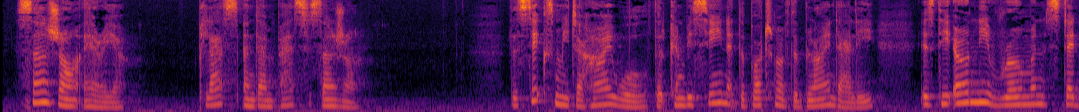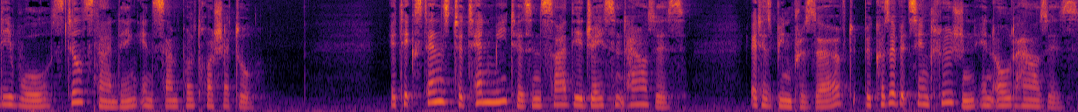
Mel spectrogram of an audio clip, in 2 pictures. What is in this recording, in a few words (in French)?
ANGLAIS; Quartier Saint Jean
